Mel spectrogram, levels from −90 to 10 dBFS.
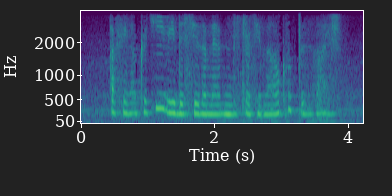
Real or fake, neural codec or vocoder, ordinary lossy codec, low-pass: fake; codec, 16 kHz, 1.1 kbps, Voila-Tokenizer; AAC, 16 kbps; 3.6 kHz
